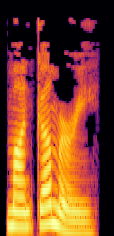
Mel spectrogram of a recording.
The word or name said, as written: montgomery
